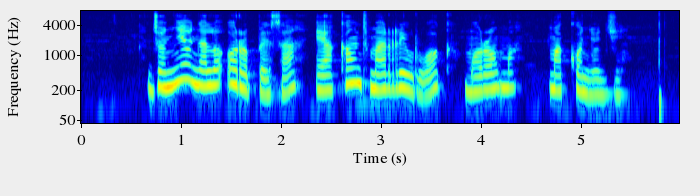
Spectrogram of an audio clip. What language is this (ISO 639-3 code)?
luo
